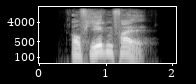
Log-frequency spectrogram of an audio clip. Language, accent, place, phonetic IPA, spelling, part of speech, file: German, Germany, Berlin, [aʊ̯f ˈjeːdn̩ ˈfal], auf jeden Fall, phrase, De-auf jeden Fall.ogg
- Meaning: 1. definitely, absolutely 2. anyway, in any case, at any rate (refocusing on the central topic after a brief aside)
